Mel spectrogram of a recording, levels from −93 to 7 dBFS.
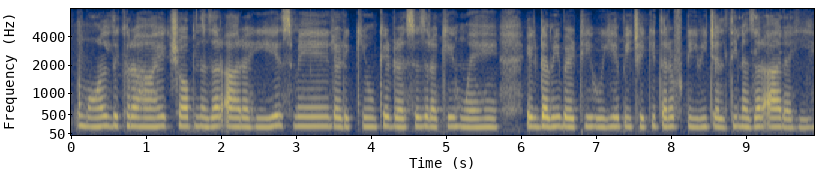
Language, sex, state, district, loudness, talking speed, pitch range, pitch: Hindi, female, Madhya Pradesh, Bhopal, -19 LUFS, 180 wpm, 210-225 Hz, 215 Hz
